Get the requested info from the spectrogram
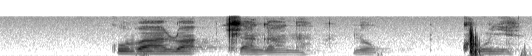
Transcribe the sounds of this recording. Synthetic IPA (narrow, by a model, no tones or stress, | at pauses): k̬uɓalwaɬaŋana | no | kʰuːɲɛ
